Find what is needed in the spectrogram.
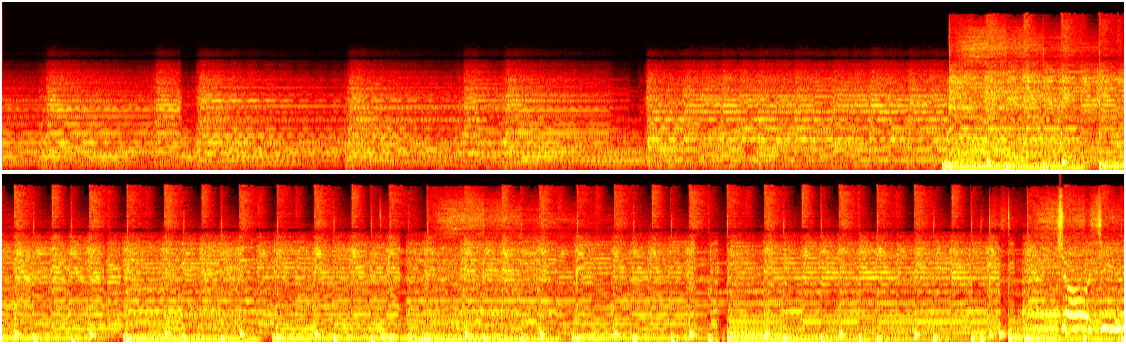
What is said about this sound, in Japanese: ここで曲紹介に参りましょう。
